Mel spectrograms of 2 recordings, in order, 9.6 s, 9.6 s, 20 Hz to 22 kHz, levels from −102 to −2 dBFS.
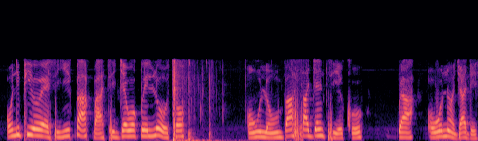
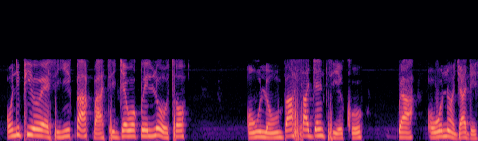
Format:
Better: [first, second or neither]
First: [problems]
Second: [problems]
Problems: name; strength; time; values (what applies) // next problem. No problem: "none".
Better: second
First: background sound (Splash, splatter); 12 dB below the speech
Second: none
